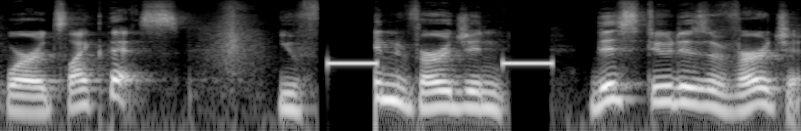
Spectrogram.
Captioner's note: beep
